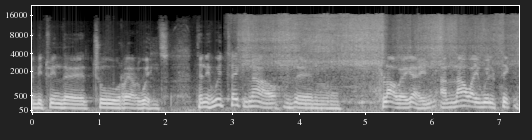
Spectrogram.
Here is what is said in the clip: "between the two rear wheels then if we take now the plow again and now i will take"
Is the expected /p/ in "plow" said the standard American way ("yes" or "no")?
no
